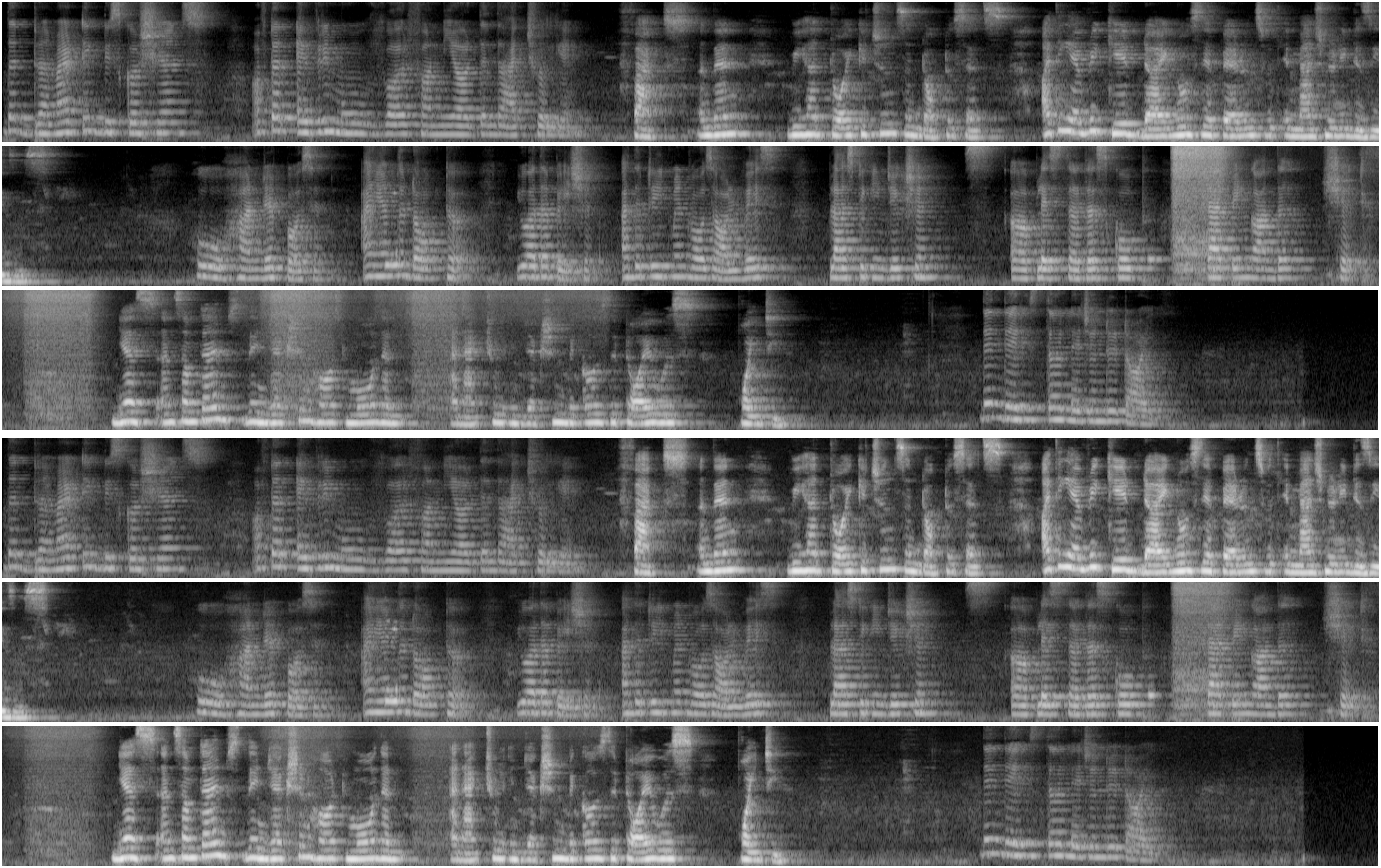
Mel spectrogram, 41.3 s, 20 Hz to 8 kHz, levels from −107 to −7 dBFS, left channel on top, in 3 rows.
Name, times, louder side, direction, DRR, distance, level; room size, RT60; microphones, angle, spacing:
voice 1, 0.0-2.0 2.5-5.8 15.7-17.1 17.4-18.4 18.9-21.5 22.0-23.1 23.4-25.1 25.8-27.5 37.3-39.2, equal, 20° left, 1.8 m, -39 dB
voice 2, 6.3-7.4 7.9-14.2 17.6-17.7 27.9-28.0 28.6-31.6 32.0-34.4 34.9-35.4, right 4 dB, 85° right, 0.5 m, -26 dB
sound 1, 25.5-26.1 27.5-28.5 30.0-31.0 31.3-33.6, left 10 dB, 65° left, 1.1 m, -37 dB
11.5 x 8.1 x 4.0 m
head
